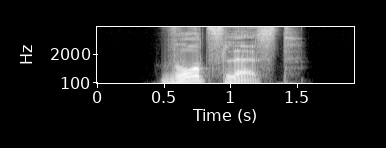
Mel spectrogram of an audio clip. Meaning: second-person singular subjunctive I of wurzeln
- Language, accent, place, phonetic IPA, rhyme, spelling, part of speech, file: German, Germany, Berlin, [ˈvʊʁt͡sləst], -ʊʁt͡sləst, wurzlest, verb, De-wurzlest.ogg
